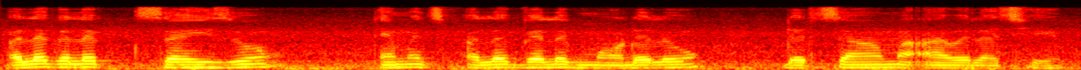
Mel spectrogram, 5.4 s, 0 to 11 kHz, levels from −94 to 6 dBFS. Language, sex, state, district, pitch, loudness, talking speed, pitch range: Gujarati, male, Gujarat, Valsad, 130 Hz, -18 LUFS, 90 wpm, 120-140 Hz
